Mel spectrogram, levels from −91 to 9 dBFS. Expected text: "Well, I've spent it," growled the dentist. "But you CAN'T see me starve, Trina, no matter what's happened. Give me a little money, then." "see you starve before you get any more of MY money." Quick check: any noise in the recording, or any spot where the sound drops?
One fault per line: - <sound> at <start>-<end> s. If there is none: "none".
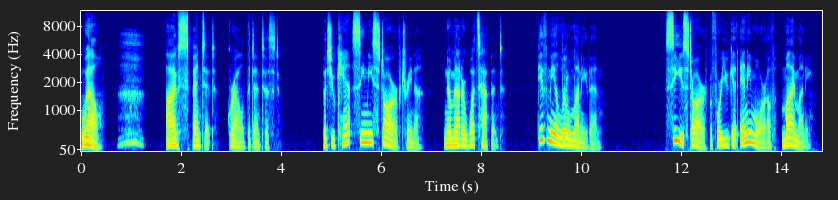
- breath at 0.7-1.3 s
